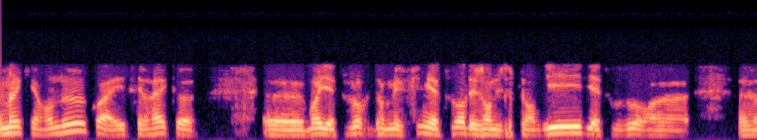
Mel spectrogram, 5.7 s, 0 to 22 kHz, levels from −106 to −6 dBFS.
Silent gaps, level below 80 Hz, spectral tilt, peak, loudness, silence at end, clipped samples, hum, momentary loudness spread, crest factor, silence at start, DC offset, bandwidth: none; -58 dBFS; -10.5 dB/octave; -2 dBFS; -19 LUFS; 0 s; under 0.1%; none; 13 LU; 16 dB; 0 s; under 0.1%; 4 kHz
